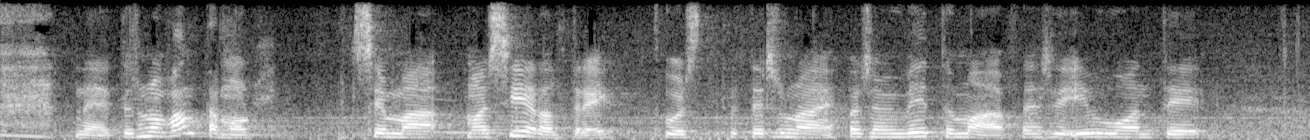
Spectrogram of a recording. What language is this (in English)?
Icelandic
